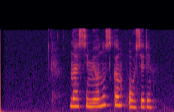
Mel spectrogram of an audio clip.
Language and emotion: Russian, neutral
